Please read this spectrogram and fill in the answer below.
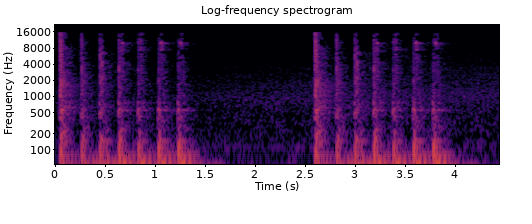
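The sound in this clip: Knocking on a room door: a fist raps in two rapid bursts of about seven hard knocks each, separated by a brief pause, sharp and clear with nothing else heard.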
